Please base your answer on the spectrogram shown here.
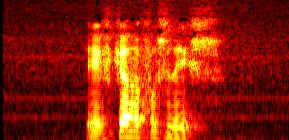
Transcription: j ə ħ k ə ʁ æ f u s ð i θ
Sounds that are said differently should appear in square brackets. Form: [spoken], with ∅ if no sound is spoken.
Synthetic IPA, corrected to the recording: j ə [f] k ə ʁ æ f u s ð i [s]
